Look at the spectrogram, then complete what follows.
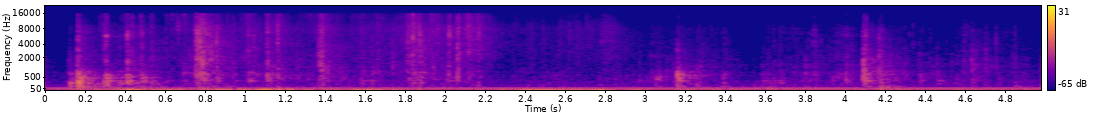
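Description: Plastic wrap crinkling and tearing as a sealed trading card box is unwrapped, dense in the first two seconds, then a few scattered crinkles.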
